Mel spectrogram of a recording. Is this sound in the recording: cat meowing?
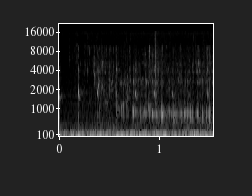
no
